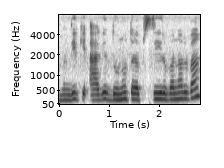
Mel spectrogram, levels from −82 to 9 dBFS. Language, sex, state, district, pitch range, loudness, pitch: Bhojpuri, female, Bihar, East Champaran, 190-210 Hz, -14 LUFS, 200 Hz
